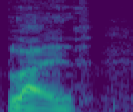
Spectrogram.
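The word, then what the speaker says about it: Blaidd: beginning the surname lilibeth blave blave i think is um welsh it's it's written as like blood but pronounced blathe means wolf he told me that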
